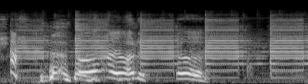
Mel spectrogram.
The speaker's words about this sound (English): Oh, it's the alarm.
